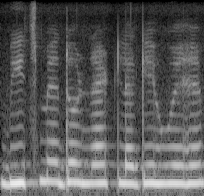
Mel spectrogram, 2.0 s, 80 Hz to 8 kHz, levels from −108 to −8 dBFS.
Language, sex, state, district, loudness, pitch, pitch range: Hindi, female, Bihar, Sitamarhi, -26 LUFS, 275 Hz, 275-280 Hz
